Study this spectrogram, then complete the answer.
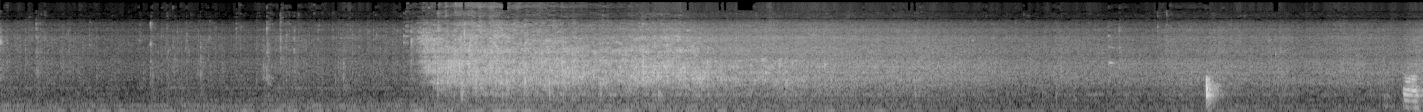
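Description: Sauce mixture poured into a pan of frying chili chicken: a quiet start, then a sudden loud hiss and sizzle that gradually eases, with a few metallic clinks of the spatula near the end.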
